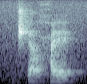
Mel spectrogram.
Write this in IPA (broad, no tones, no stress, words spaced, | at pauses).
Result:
t͡ʃʼɛlˠħɛ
